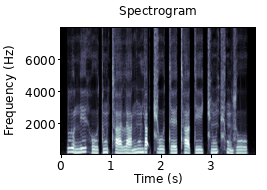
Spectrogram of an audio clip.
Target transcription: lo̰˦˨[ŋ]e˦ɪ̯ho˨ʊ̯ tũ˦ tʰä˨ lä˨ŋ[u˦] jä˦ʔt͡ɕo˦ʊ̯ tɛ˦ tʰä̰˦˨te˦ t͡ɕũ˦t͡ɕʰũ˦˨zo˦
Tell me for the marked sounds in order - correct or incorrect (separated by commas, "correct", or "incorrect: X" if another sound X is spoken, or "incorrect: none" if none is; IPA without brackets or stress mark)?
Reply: incorrect: n, incorrect: ũ˦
